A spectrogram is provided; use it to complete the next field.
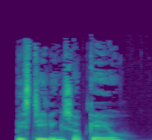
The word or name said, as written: bestillingsopgave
